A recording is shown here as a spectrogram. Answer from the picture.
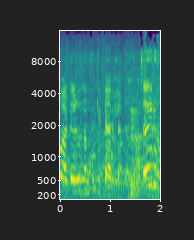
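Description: Speech only: a conversation between a man and a woman.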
